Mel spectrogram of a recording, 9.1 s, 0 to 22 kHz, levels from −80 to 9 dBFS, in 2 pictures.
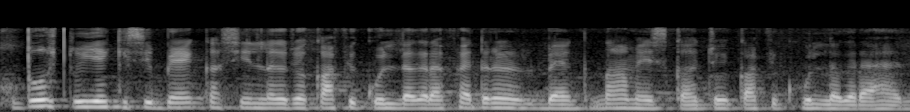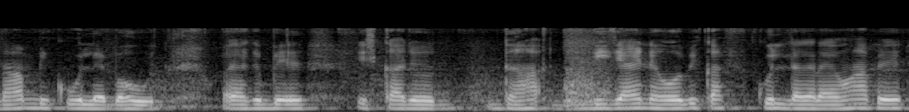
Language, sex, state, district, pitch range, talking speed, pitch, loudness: Hindi, male, Bihar, Purnia, 140-160 Hz, 325 wpm, 150 Hz, -17 LUFS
